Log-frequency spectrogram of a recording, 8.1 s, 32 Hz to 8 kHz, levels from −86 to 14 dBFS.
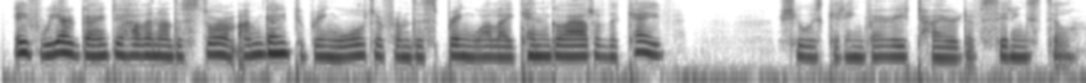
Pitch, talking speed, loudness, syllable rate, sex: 200 Hz, 245 wpm, -21 LUFS, 5.9 syllables/s, female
